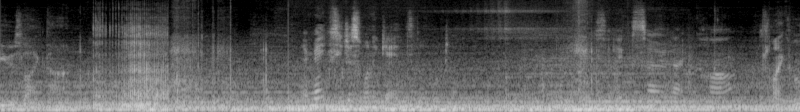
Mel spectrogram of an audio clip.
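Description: Steady low drone of a car cabin while driving, engine and road noise, under people talking.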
